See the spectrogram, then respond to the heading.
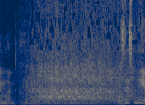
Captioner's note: laughter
